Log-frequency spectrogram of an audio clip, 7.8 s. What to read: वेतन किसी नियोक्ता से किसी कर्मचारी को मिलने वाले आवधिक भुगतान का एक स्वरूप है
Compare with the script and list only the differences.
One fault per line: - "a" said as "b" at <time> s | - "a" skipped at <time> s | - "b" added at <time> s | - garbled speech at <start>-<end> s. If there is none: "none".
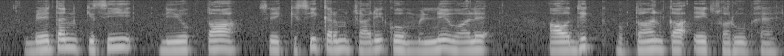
none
